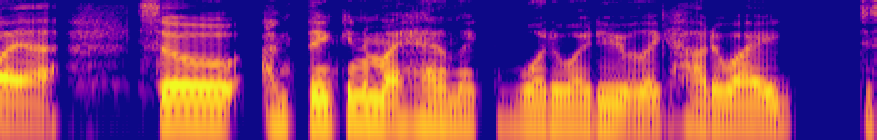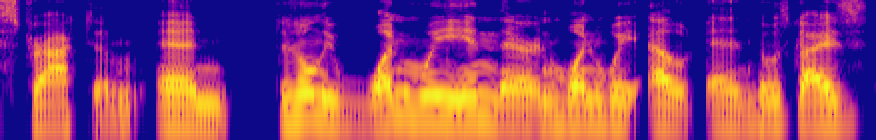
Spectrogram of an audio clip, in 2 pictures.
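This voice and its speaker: A woman's voice: fairly low pitch, no room sound, studio quality. A young woman hosting a podcast, telling a wild anecdote with lots of swearing and laughter. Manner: profane, laughing, animated anecdotes. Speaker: podcast host. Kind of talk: casual storytelling chat.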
